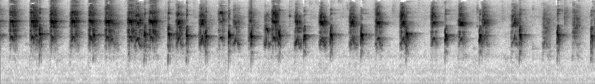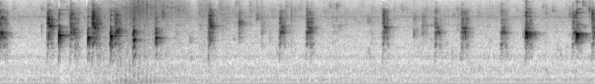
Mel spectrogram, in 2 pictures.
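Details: Java sparrow chicks, three days in a home, beg at feeding time as older birds push in; a fast flurry of sharp, high chirps and squawks, broken by a brief thump, then tapering to sparse single calls.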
